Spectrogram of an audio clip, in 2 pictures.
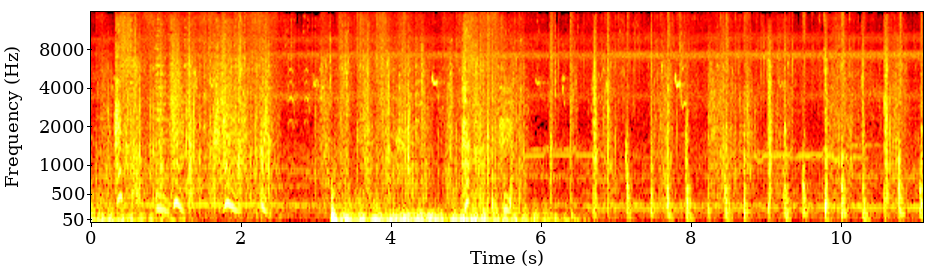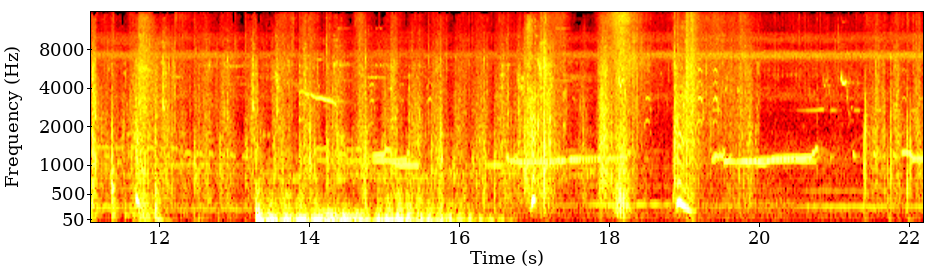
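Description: Footsteps crunch on soft ground.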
